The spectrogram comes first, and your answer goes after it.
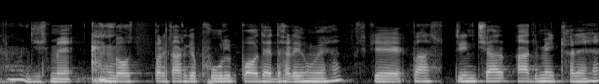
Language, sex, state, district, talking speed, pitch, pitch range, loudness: Hindi, male, Bihar, Saran, 160 wpm, 135 Hz, 130-140 Hz, -21 LUFS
